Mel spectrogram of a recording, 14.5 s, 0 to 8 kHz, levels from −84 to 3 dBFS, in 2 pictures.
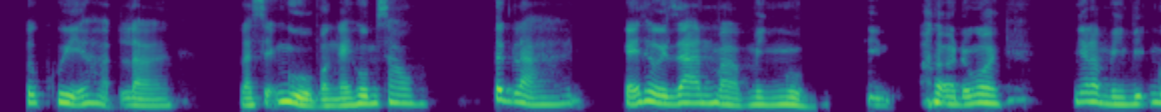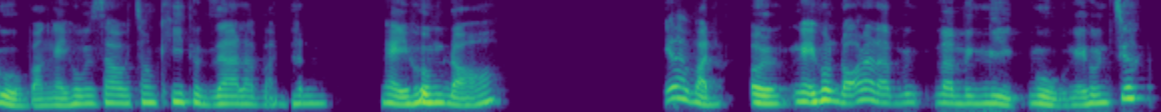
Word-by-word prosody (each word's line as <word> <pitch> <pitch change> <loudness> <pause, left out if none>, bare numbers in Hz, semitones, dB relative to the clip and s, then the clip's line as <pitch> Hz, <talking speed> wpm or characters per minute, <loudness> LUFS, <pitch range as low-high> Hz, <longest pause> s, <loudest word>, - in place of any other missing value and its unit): Thức 175 -1 -1
khuya 170 -5 +2
á - - 0
hả? 155 - -4
Là 125 -2 -3 0.4
là 135 - -1
sẽ 135 - -1
ngủ 175 -11 +6
vào 120 +1 -2
ngày 130 +1 +2
hôm 160 +2 +4
sau, 165 -3 -2 0.4
tức 230 -4 +3
là 145 -5 -1 0.4
cái 150 +4 +2
thời 180 -7 +5
gian 170 +1 +2
mà 145 -5 +1
mình 140 +2 -2
ngủ 135 -6 +2 0.4
thì 130 - -7 0.2
ờ, 180 -5 +2
đúng 150 +3 +1
rồi, 170 -3 +4 0.5
nghĩa 195 0 -1
là 195 - +4
mình 150 -3 0
bị 155 - +1
ngủ 160 -9 +2
vào 125 0 -6
ngày 130 0 -3
hôm 160 +3 -1
sau, 170 0 -2
trong 180 +2 -1
khi 195 +1 -1
thực 180 -5 -2
ra 155 +1 -1
là 155 -1 -4
bản 145 +1 -12
thân 160 0 -5 0.3
ngày 160 -4 +2
hôm 180 0 +6
đó 150 - -1 1.0
nghĩa 265 - 0
là 255 - +2
bản 150 -7 -1 0.2
ừ, 160 -3 +4
ngày 200 -1 +3
hôm 225 0 +5
đó 175 +6 0
là 235 - 0
là 175 -3 -2
mình 175 +2 -9
là 175 -1 -2
mình 160 0 -3
nghỉ 150 -5 +1
ngủ 145 -7 0
ngày 140 - -3
hôm 175 +3 0
trước. 265 +5 +2
160 Hz, 250 wpm, -23 LUFS, 145-180 Hz, 1.0 s, ngủ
